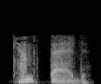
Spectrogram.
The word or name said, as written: camp-bed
